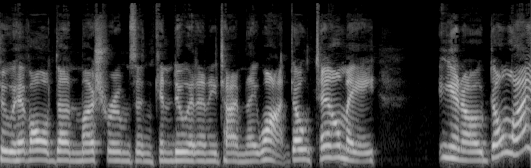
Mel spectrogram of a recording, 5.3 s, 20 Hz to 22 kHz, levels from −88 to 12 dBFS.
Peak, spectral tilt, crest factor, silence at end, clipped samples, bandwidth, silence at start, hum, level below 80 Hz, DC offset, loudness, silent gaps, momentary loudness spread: -2 dBFS; -3.5 dB/octave; 16 dB; 0 s; under 0.1%; over 20 kHz; 0 s; none; -68 dBFS; under 0.1%; -16 LUFS; none; 8 LU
